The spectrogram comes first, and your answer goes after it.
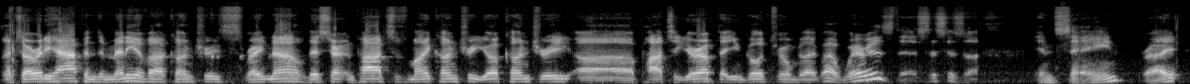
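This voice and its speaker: Blunt, bright-voiced man in his forties. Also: medium pitch, normal speed. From United States. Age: 40s. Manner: blunt, rhetorical, keeps asking "right?". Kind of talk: casual political chat.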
